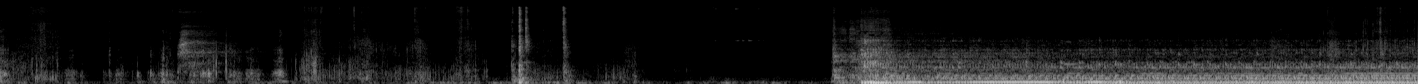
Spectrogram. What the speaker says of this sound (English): let's listen to this thing fire up. Because it has a sweet, sweet exhaust tone.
